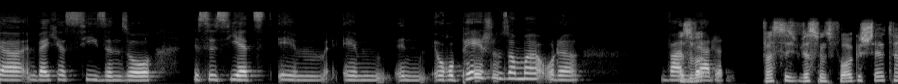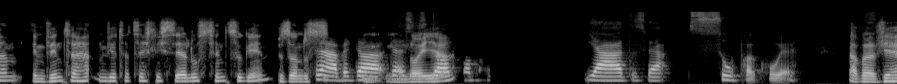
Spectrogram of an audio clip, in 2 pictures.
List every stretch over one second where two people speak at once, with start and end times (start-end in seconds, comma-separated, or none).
12.1-13.5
